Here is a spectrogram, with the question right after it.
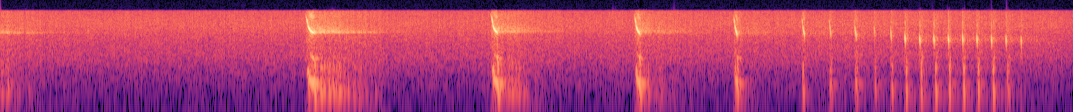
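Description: Common pipistrelle echolocation slowed twenty times: sharp descending chirps that speed up into a quick run.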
